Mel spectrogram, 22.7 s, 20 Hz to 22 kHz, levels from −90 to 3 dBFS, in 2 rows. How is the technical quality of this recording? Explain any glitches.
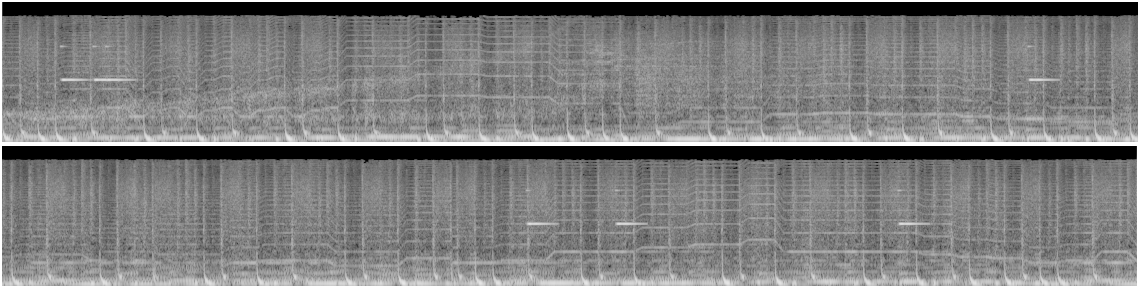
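The recording has three brief glitches from damaged data in a compressed stream. They occur at 10.66 s, 12.89 s and 15.86 s. Each is a short chirp or blip that cuts across the sound. Part of the compressed data was lost or corrupted at these points. The decoder misreads the affected frames and loses sync. It then searches for the next valid frame header before normal decoding resumes.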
